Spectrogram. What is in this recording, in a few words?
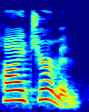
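"High German", English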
